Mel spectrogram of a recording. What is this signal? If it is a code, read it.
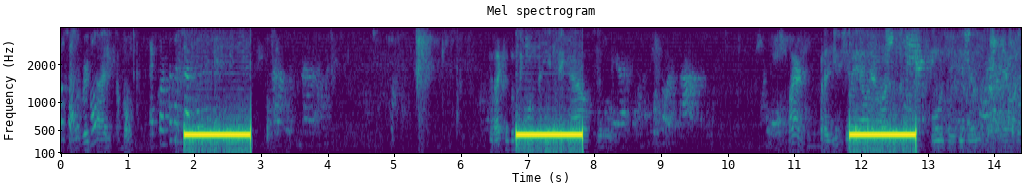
Ringback tone (Europe, 425 Hz), with speech.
